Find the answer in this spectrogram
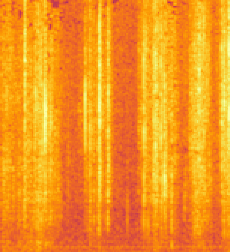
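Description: Faint crinkling and rustling of gift wrapping paper being handled and opened, in short scattered crinkles.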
